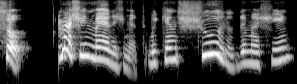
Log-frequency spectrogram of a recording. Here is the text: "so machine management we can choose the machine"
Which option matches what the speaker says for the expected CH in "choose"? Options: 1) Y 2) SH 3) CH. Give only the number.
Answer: 2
